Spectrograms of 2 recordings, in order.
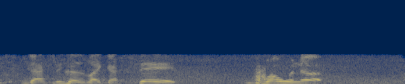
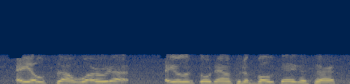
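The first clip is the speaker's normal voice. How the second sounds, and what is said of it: Put-on New York accent. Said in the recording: “Look at his accent. ... that, that's New York.”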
